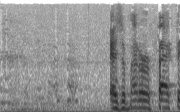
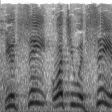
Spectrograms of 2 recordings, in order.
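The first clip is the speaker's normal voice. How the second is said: ordinary talk, nothing marked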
